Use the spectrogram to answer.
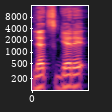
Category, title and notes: Speech > Solo speech
Lets get it
Subject : I was looking for a few "Dj chants" / vocals to hype up songs. Frankly I'm not a very good voice actor, not a hype person in general so these get out of my personality, therefore it was challenging and a little cringe as you can hear lol. Weather : Processing : Trimmed and Normalized in Audacity, Faded in/out. Notes : I think there’s a “gate” like effect, which comes directly from the microphone. Things seem to “pop” in. Tips : Check out the pack!
get, lets-get-it, Male, Neumann, oneshot, Single-take, Tascam, un-edited, Vocal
